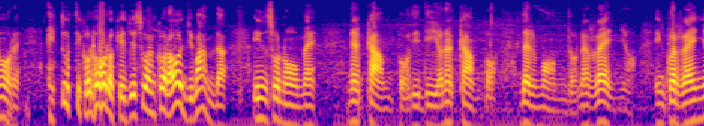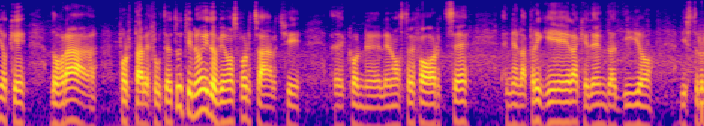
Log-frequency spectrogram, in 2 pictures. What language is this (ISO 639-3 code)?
ita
